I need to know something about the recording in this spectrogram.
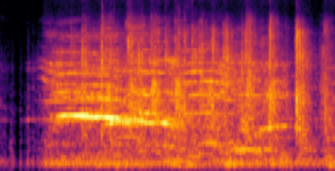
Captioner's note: cheering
